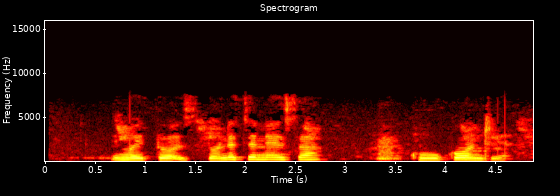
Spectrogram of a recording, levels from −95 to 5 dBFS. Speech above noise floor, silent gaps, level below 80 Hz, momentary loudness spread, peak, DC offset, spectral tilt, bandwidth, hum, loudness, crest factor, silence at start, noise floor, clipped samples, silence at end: 39 dB; none; -64 dBFS; 15 LU; -4 dBFS; under 0.1%; -6 dB/octave; 7.6 kHz; none; -19 LUFS; 16 dB; 0.65 s; -57 dBFS; under 0.1%; 0.25 s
